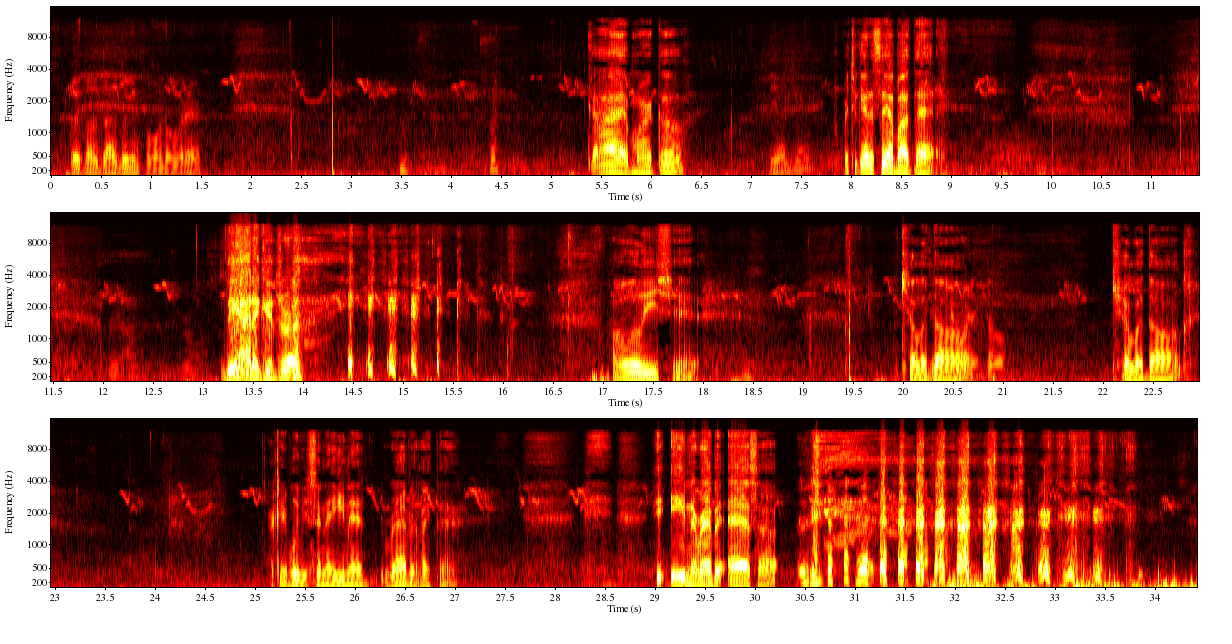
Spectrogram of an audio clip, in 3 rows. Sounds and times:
Speech: 12.0s - 14.1s, 20.0s - 21.0s, 25.1s - 27.1s, 28.3s - 30.7s.

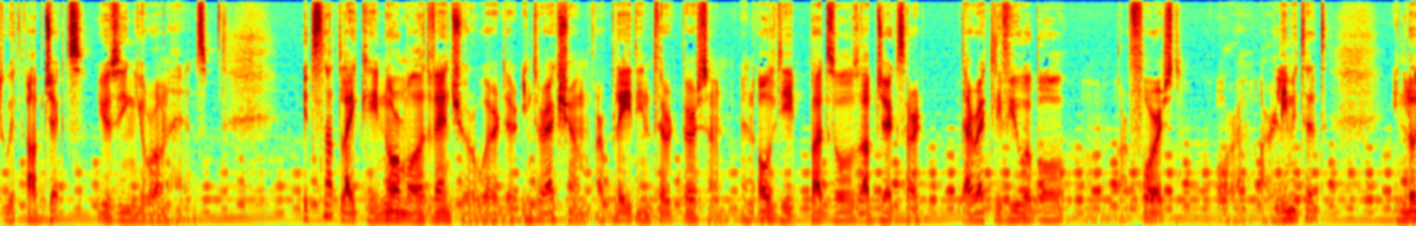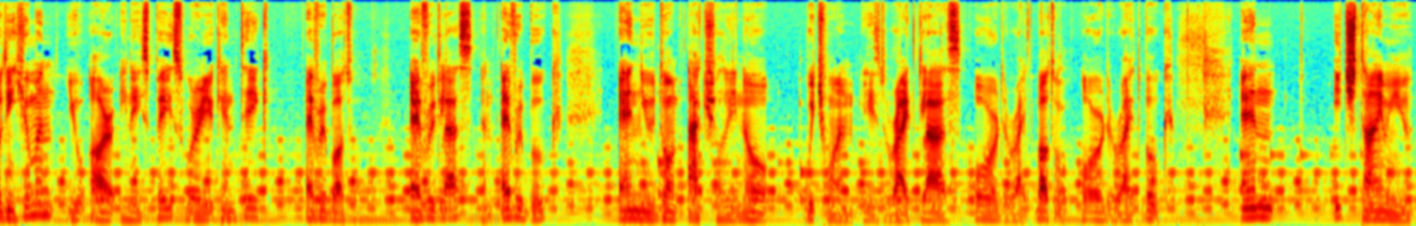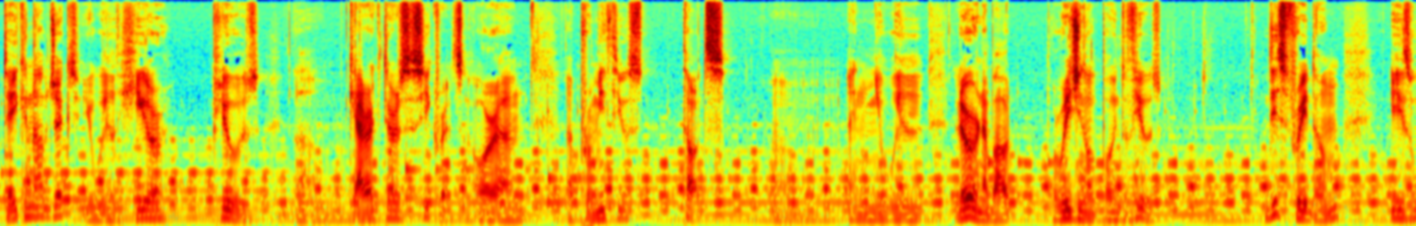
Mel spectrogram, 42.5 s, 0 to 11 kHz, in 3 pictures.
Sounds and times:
Speech: 0.0s - 2.1s, 3.0s - 13.3s, 13.9s - 25.9s, 26.5s - 26.9s, 27.5s - 40.1s, 41.0s - 42.4s
Music: 0.0s - 42.4s.

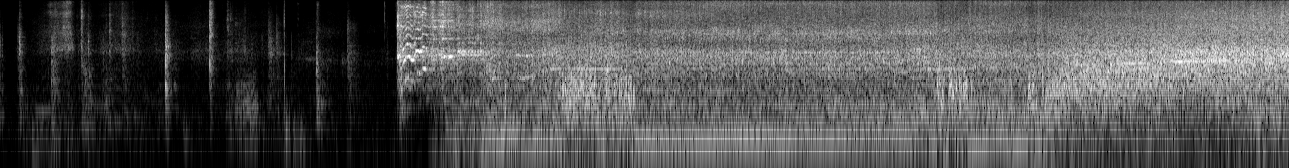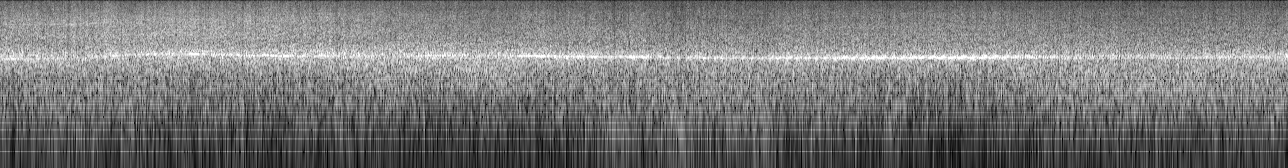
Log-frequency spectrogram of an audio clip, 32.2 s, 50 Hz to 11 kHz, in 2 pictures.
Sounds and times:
Motorboat, speedboat: 6.0s - 32.2s.

